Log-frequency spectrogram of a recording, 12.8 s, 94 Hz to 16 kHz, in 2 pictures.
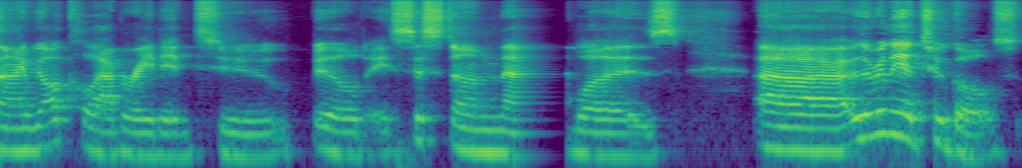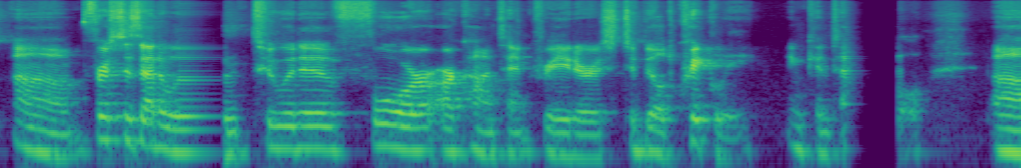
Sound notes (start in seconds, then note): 7.4 voice distorting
